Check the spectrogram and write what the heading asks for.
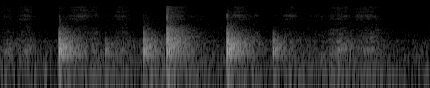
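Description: Chalk writing on a chalkboard: a string of about six short, faint scratching strokes as words are written out.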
